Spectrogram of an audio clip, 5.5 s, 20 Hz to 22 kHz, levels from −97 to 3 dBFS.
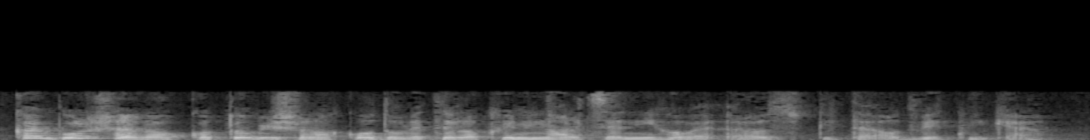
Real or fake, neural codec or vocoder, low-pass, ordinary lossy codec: fake; codec, 24 kHz, 0.9 kbps, WavTokenizer, medium speech release version 2; 10.8 kHz; AAC, 24 kbps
